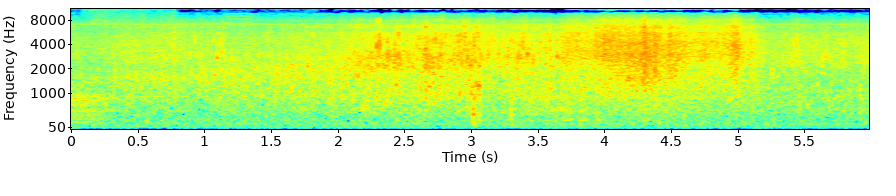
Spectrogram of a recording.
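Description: Sea water washing and surging: a rush of noise that swells over the middle seconds, peaks about four seconds in, and falls back soon after.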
